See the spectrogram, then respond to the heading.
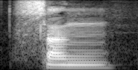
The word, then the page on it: saq: apatani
